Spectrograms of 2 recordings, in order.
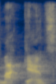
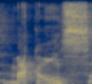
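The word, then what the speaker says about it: Maxence: for a long time i was always saying macgets but it's makons like you're saying so that's definitely a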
